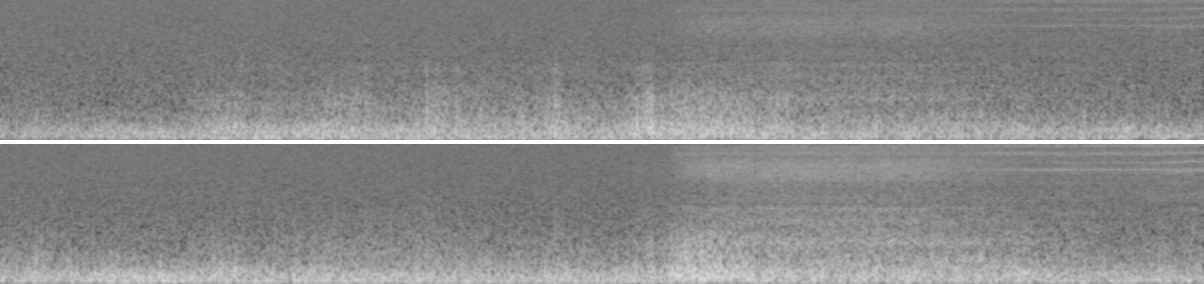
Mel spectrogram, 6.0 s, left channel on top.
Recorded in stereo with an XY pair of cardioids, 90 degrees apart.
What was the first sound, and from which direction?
Only background noise.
